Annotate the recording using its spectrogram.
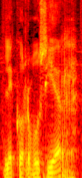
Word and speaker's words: Le Corbusier: Y este pues, es cotidiano para nosotros, pero para las personas que no son arquitectos, a lo mejor Le Corbusier, que se escribe con R al final, Le Corbusier.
